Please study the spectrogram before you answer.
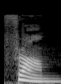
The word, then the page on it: frolic: anglais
